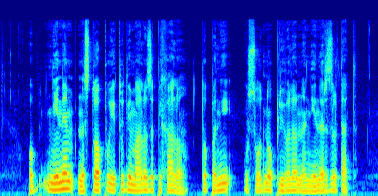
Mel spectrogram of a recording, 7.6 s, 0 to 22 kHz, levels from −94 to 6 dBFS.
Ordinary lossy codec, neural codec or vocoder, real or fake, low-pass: none; none; real; 14.4 kHz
